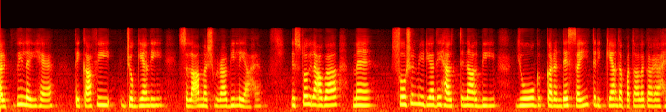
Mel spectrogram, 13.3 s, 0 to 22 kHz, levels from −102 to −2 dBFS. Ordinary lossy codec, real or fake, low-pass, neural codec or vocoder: none; fake; none; codec, 16 kHz, 0.3 kbps, FocalCodec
